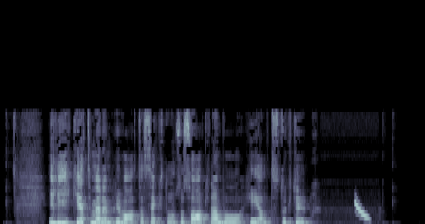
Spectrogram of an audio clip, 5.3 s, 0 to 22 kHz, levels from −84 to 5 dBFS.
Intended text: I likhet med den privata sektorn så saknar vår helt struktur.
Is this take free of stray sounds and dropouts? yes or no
no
